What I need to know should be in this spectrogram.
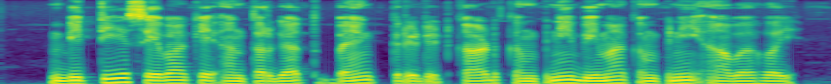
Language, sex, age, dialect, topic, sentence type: Magahi, male, 18-24, Southern, banking, statement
